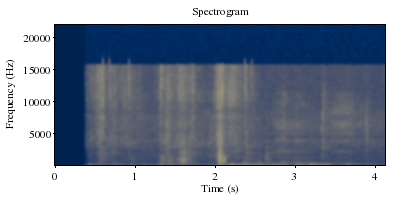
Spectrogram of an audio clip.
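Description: Footsteps on dry, stony ground, with uneven low thuds and a few sharp crunches of dry grass and gravel underfoot.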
